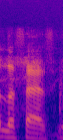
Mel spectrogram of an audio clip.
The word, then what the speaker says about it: Lefebvre: Lefebvre, yeah.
